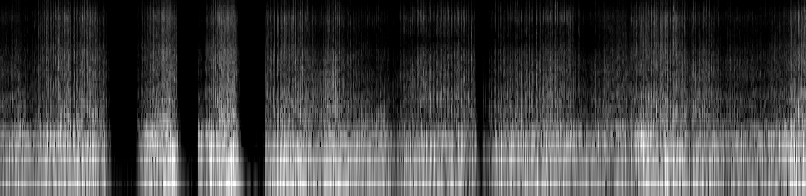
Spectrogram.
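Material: Woven plastic.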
